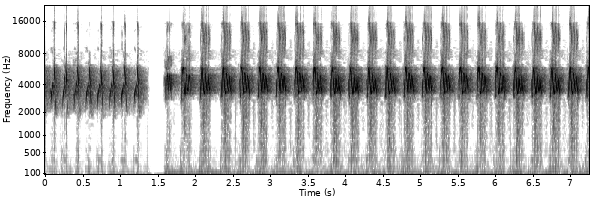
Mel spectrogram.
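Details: Bar-winged prinia calling in 'buka paruh' (open-beak) fashion for mastering other songbirds: a quick run of high chips, a short gap, then steadier, slightly slower sharp notes repeated about twice a second.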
